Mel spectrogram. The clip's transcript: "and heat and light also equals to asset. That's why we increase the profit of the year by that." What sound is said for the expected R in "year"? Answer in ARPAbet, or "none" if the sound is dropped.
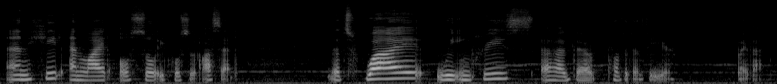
R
